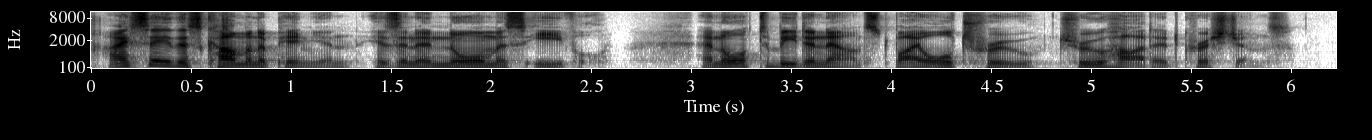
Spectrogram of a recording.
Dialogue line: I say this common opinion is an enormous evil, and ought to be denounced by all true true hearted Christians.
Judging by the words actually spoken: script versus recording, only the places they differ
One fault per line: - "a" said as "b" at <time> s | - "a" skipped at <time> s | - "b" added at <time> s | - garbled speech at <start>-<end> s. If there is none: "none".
none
